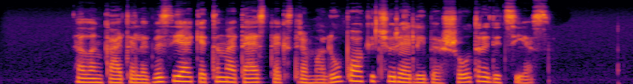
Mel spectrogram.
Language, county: Lithuanian, Kaunas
